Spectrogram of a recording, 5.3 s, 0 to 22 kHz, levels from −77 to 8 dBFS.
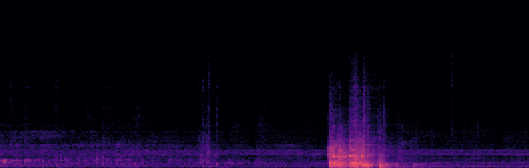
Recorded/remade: remade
